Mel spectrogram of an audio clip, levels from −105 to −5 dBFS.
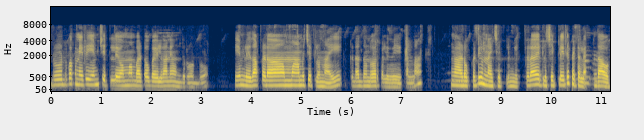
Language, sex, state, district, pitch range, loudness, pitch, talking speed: Telugu, female, Andhra Pradesh, Anantapur, 160-190 Hz, -17 LUFS, 175 Hz, 145 wpm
